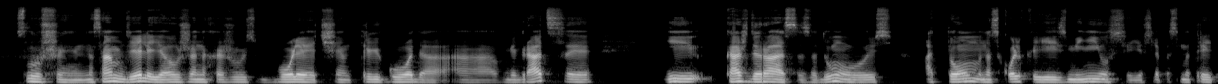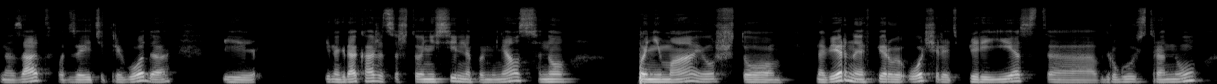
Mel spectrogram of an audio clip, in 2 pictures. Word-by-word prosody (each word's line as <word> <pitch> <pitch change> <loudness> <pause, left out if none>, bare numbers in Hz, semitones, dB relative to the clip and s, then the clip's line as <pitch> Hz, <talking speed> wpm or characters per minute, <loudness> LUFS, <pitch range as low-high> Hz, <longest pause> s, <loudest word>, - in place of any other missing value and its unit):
Слушай, 120 -5 -1
на 105 +2 -2
самом 130 +3 +4
деле 125 +1 +5
я 110 0 +4
уже 115 +1 0
нахожусь 110 0 -4
более 110 +1 +3
чем 105 0 -6
3 115 +3 -2
года, 110 -2 -1
а, 100 -1 -10
в 105 - -28
миграции, 110 +1 0 0.7
и 130 0 +2 0.2
каждый 125 -2 +5
раз 120 -4 +6
задумываюсь 110 0 -1 0.3
о 115 - -7
том, 120 +3 +2
насколько 120 +2 -1
я 110 -1 +3
изменился, 115 +1 -1
если 100 +1 -10
посмотреть 110 0 -6
назад, 120 +11 0
вот 110 -2 -10
за 110 0 -3
эти 110 0 -4
3 110 - -9
года. 115 0 +1 0.5
И 110 -2 -3 0.7
иногда 120 -1 +1
кажется, 140 -4 -2
что 120 0 -4
не 120 0 +2
сильно 120 +1 -1
поменялся, 120 +9 -3
но 120 0 0 0.7
понимаю, 120 +3 +3
что, 110 -3 -3 0.3
наверное, 125 - +4
в 115 - -13
первую 120 -3 +1
очередь 125 -5 -2
переезд, 125 +7 -1
э, 105 -2 -5
в 100 - -18
другую 115 +2 -5
страну, 120 +9 -3
115 Hz, 125 wpm, -23 LUFS, 110-125 Hz, 0.7 s, раз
